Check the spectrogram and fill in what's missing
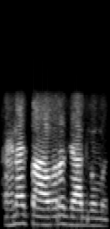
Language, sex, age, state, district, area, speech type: Kashmiri, male, 18-30, Jammu and Kashmir, Pulwama, urban, conversation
